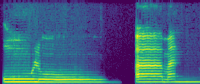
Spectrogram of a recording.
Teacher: mat badal yang di hamzah jangan terlalu panjang, hanya 2 harokat saja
